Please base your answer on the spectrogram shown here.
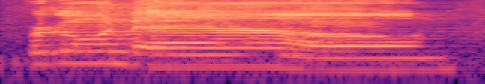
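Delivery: slow, loud, stretched-out wail; drawn-out call. Real, not acted. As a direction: drag the words out as you plummet. Calls out while falling in game.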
